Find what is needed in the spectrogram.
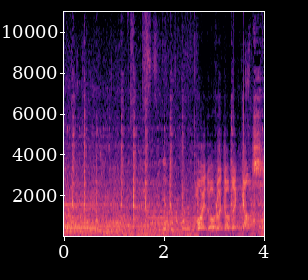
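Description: Twin turboprop airliner with two Pratt & Whitney PT6A engines passing overhead: a steady propeller drone with a tone that dips slightly in pitch early on. A man's voice comes in near the end.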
